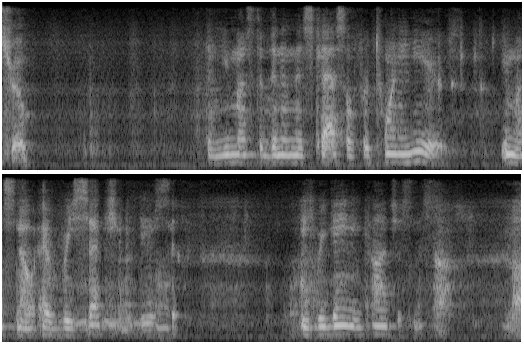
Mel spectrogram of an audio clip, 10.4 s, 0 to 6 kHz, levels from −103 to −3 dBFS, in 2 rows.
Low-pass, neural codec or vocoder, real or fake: 5.4 kHz; autoencoder, 48 kHz, 32 numbers a frame, DAC-VAE, trained on Japanese speech; fake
